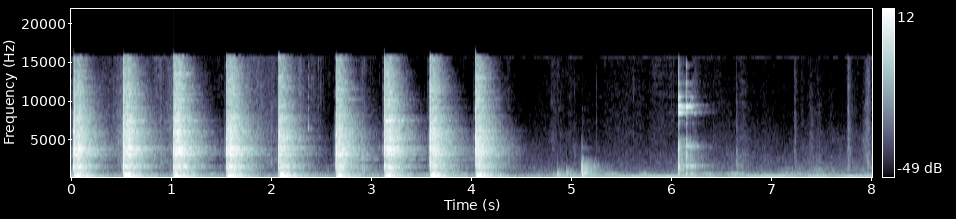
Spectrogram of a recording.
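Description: Hammer striking metal in a steady rhythm, about two blows a second, each with a brief ring, as a part of a Peugeot 206 rear torsion-bar axle is tapped into place on the right side. The blows stop about four seconds in, followed by a couple of fainter knocks.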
